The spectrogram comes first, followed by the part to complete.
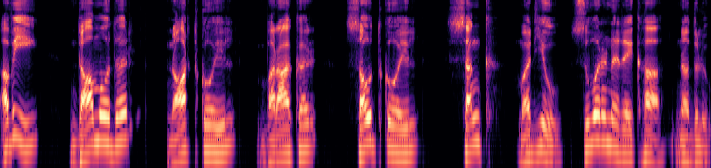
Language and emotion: Telugu, neutral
